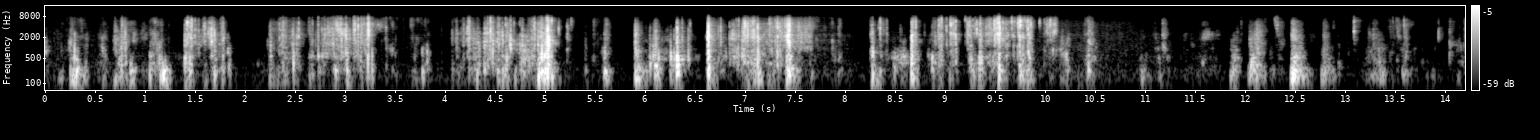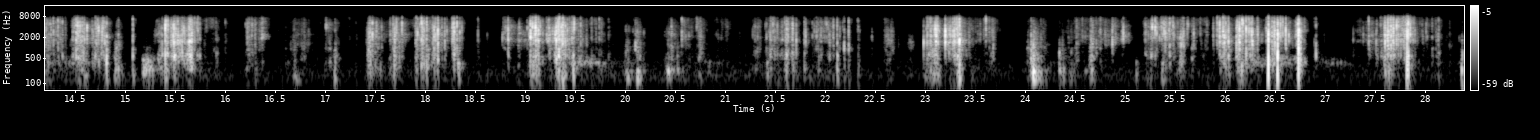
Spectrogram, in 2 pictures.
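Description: Plastic wrapping on a sealed trading-card box and its packs being torn and crinkled by hand: irregular bursts of rustling and tearing with short pauses between them.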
